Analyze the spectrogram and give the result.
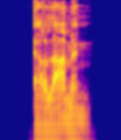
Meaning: to flag, to weaken
- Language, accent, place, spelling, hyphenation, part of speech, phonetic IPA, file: German, Germany, Berlin, erlahmen, er‧lah‧men, verb, [ɛɐ̯ˈlaːmː], De-erlahmen.ogg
